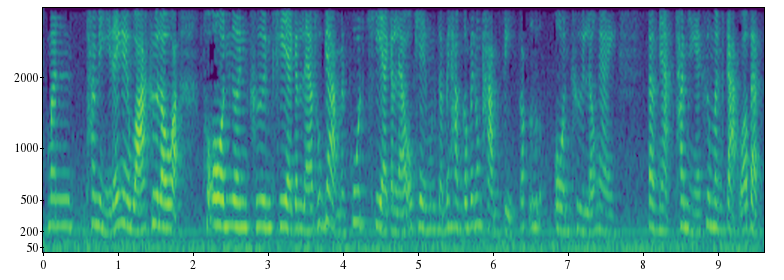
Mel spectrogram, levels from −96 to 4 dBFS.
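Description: No faults heard in this speech; the band stops at about 4 kHz, as expected from a narrowband call codec on the call path.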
